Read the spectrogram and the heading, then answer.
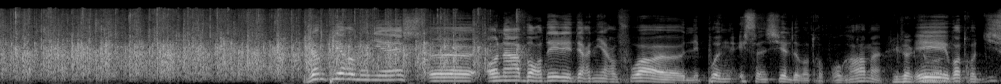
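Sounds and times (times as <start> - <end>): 
studio audience applauding a guest: 0.0 - 5.4
speech: 3.1 - 10.0.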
